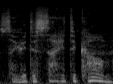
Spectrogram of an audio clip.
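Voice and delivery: hushed, quiet whisper. Greeting a visitor who has just arrived, after a hush: whispering. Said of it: "Why are we whispering?".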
